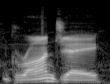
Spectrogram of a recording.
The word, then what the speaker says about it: Grange: Want to apologize real quick on a couple of pronunciations I've been getting wrong. Alex Grange for the Braves, the third baseman who had that inside the park home run, Alex Grange, as well as Henry Van Oz. Henry Van Oz for the Cubs.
